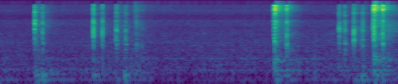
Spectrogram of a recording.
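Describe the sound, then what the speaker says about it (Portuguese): Bursts of clicking keystrokes on a computer keyboard as a hymn is typed, two quick clusters separated by a pause, close and clear with no voices. "Eu vou digitar aqui um hino rapidinho."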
